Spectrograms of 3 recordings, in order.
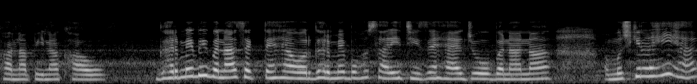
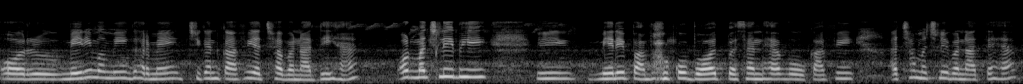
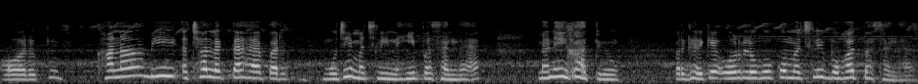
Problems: constant background noise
